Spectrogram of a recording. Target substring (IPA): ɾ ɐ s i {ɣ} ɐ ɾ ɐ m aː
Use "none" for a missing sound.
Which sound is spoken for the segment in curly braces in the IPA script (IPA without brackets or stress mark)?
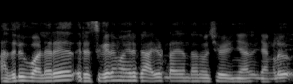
ɣ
